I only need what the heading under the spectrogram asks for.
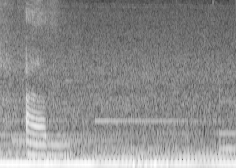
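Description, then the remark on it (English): A dump truck rumbles past with a deep, steady engine drone that fills the whole clip, loud, while a brief vocal sound briefly rises above it near the start. “And excuse me, there's a dump truck driving by.”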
